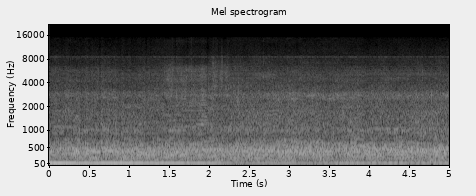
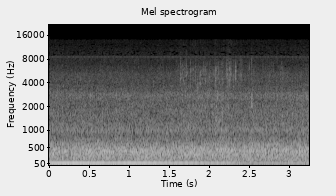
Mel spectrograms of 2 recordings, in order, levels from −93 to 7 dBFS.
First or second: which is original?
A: second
